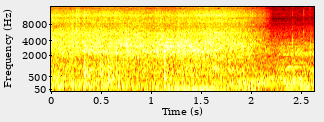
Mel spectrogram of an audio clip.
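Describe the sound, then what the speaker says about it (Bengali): Mango pieces are stirred into pickle spice mix frying in a pan, giving a dense steady sizzle with soft scraping stir strokes throughout, loud and close. "এই যে অল্প অল্প করে দিচ্ছি আর অল্প অল্প করে মিশিয়ে নিচ্ছি।"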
